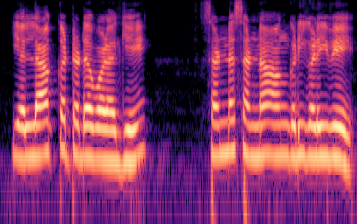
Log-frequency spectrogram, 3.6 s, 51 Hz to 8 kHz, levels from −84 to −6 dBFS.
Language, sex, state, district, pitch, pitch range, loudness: Kannada, female, Karnataka, Bidar, 240 Hz, 225-245 Hz, -15 LUFS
